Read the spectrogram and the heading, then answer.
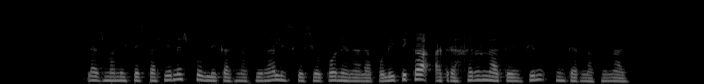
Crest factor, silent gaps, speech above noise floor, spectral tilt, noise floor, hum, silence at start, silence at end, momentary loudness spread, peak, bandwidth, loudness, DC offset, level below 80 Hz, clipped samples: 20 dB; none; 42 dB; -8 dB/octave; -83 dBFS; none; 0.9 s; 0.75 s; 7 LU; -24 dBFS; 13 kHz; -42 LUFS; under 0.1%; -80 dBFS; under 0.1%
